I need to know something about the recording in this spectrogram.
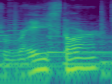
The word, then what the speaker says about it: Rystar: Um, pronounced Rayar. J buddy. I pronounced it as Ryar when I six and I'm going to continue to pronounce it like that.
